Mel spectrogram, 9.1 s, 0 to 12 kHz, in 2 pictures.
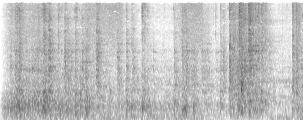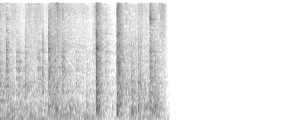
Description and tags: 08 - shopping cart
Getting a cart from a row.
Recorded on Zoom H4n.
Close perspective, inside.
